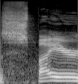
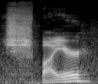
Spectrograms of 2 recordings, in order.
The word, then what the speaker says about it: Speyer: say that already so they have a tendency from what I overheard of course I don't speak German to pronounce it spire so I might pronounce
